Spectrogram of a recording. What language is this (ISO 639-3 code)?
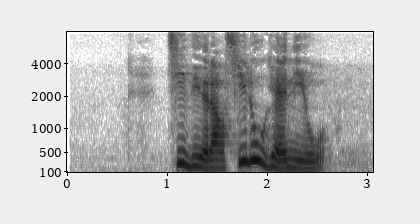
kab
